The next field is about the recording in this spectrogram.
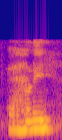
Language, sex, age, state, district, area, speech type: Punjabi, female, 60+, Punjab, Ludhiana, urban, spontaneous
